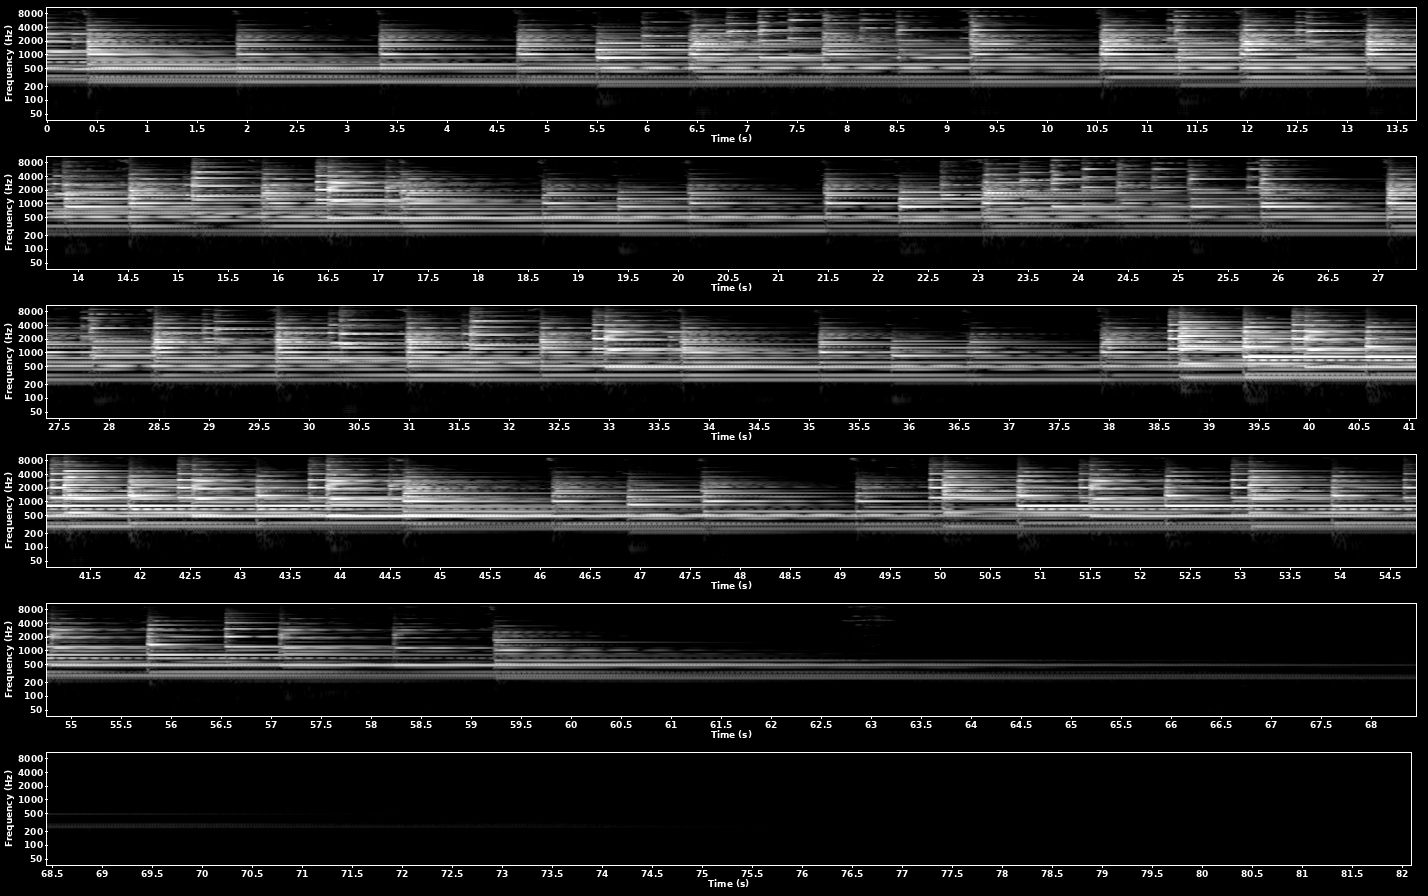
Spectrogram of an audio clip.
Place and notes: Le Quesnoy - Carillon
Maitre Carillonneur : Mr Charles Dairay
